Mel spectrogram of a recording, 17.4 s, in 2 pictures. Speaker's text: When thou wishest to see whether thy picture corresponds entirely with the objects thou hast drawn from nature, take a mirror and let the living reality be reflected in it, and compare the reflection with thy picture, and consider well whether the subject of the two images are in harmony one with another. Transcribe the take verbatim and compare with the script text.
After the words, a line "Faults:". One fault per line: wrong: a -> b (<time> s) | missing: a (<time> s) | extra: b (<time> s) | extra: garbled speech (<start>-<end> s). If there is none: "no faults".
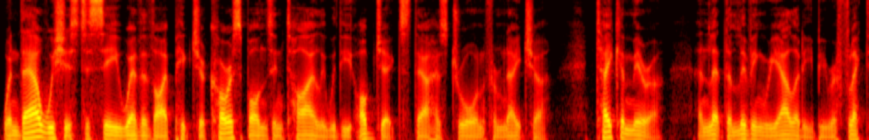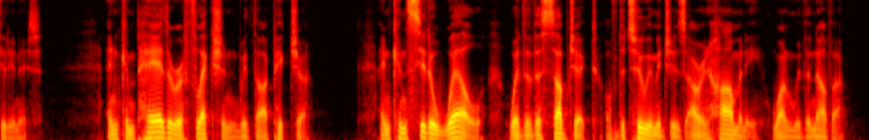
When thou wishest to see whether thy picture corresponds entirely with the objects thou hast drawn from nature, take a mirror and let the living reality be reflected in it, and compare the reflection with thy picture, and consider well whether the subject of the two images are in harmony one with another.
Faults:
no faults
